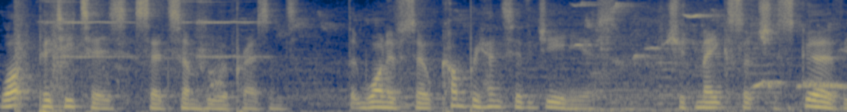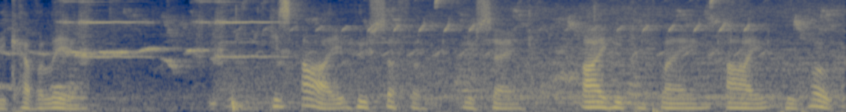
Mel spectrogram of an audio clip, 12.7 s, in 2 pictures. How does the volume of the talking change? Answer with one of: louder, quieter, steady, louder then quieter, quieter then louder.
steady.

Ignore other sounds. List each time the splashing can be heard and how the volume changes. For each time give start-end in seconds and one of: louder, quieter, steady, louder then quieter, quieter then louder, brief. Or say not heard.
not heard.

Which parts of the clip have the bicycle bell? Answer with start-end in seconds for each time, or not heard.
0.3-2.0, 6.8-8.6.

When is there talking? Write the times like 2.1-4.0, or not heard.
0.0-7.0, 8.4-12.6.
